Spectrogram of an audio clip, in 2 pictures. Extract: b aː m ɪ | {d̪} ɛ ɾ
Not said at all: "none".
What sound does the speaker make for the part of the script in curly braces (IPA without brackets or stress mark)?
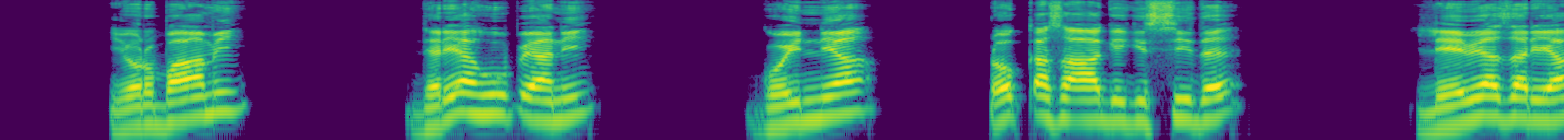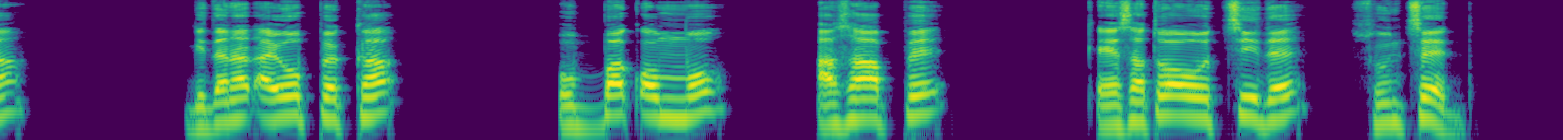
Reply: d̪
